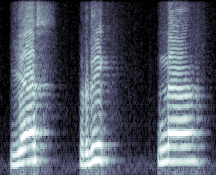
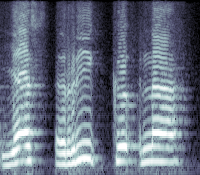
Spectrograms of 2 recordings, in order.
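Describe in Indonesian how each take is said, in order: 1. Bunyi q ditahan tanpa lantunan. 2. Bunyi q melantun dengan bunyi 'ke'. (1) "tidak melantun langsung" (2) "lantun tapi tak betul"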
